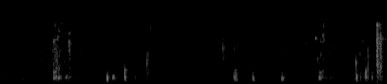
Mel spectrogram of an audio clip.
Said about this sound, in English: I should add some like um, water break music, so not have uh, either silence or listening to me chugging the water.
